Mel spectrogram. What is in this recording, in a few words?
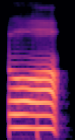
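"ne1", Mandarin Chinese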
